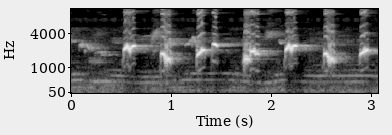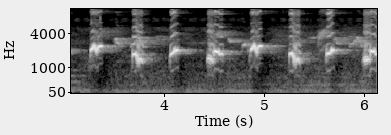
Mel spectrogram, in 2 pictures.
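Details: Sooty-headed bulbul singing in an energetic long rapid style, used to coax other bulbuls into song: ringing slurred chirps repeated steadily, roughly every third of a second, over soft background rumble.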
